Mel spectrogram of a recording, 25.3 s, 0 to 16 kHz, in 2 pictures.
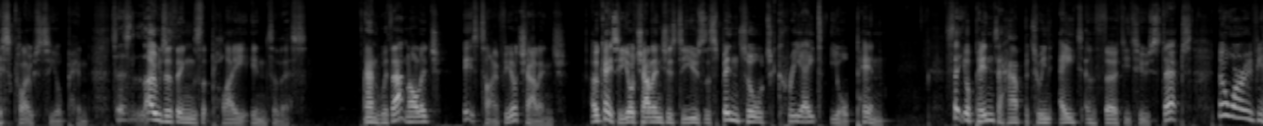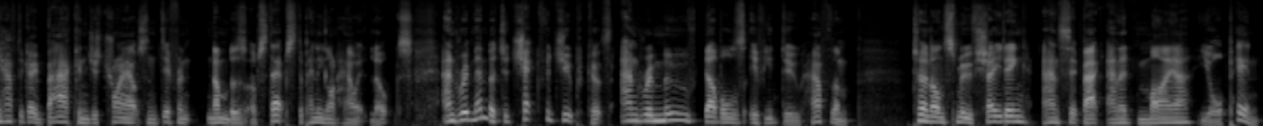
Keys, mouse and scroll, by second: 2.5-3.2 scroll down 1.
